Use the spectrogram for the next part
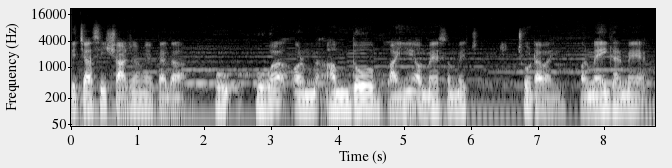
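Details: Stuttering in a 40-year-old man who has stammered since about age 4–5.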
